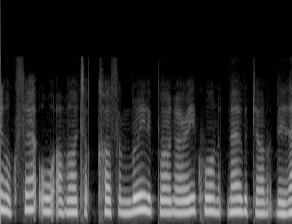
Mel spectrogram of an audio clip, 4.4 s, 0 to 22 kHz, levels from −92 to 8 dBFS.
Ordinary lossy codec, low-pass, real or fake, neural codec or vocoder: none; none; fake; codec, 16 kHz, 0.5 kbps, FunCodec, trained on LibriTTS, 25 frames a second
